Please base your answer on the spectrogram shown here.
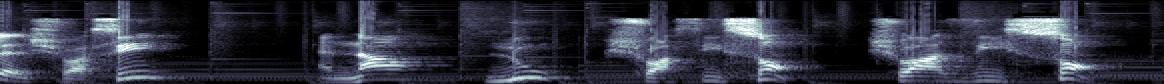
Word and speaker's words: choisissons: Je choisis, tu choisis, il, elle choisit, and now nous choisissons. Choisissons. You can see here, there is single S when I am pronouncing choisi, and then double S is coming, so son. So choisissons, vous choisissez, il, elle choisissent.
